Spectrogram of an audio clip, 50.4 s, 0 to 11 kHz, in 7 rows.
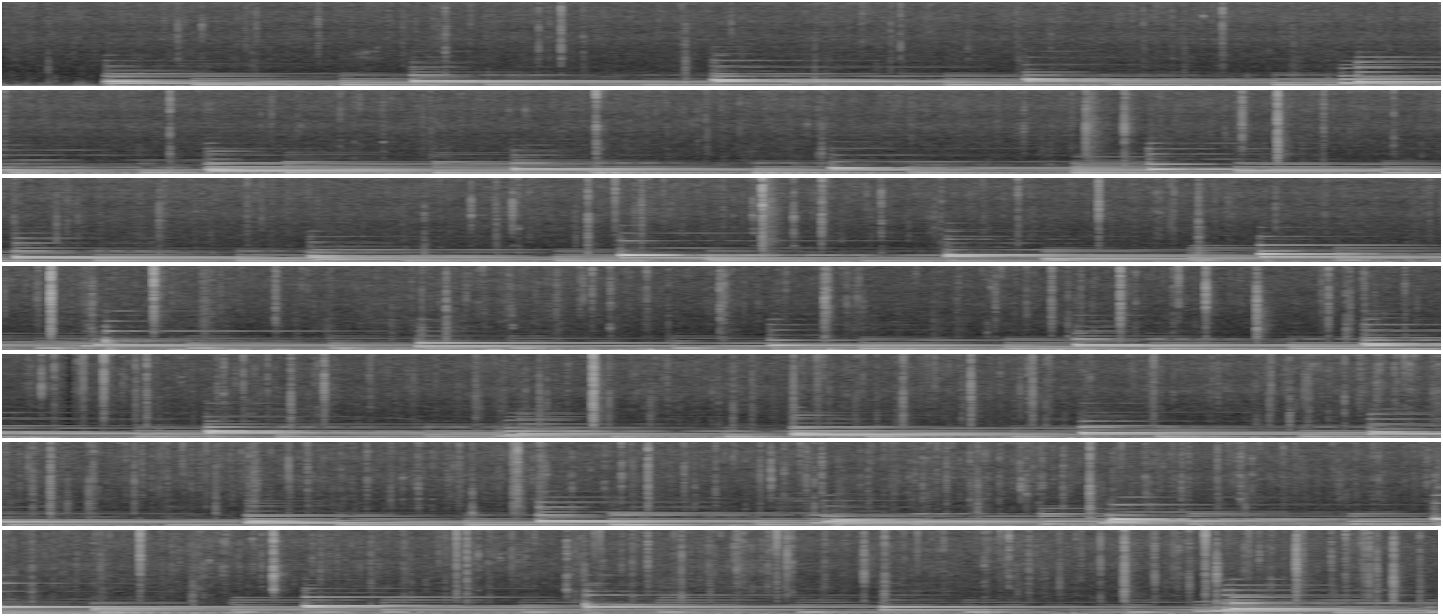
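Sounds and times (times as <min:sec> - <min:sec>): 
bonfire burning: 0:00.0 - 0:50.3
rain: 0:00.0 - 0:50.3.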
